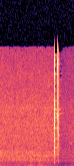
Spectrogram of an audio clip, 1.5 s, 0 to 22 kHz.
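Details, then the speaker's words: Smart jumper cable module from another brand used on a 6000 A portable jump starter, reading about 15.6 V; two quick sharp relay clicks as the module engages to deliver power, car then starts: normal relay clicking. "okay hear the clicking you hear the module working on the smart cables"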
